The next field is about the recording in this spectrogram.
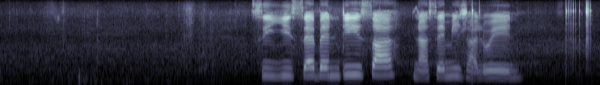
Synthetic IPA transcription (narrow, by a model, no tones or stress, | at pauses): sijisɛɓentʼisa | nasemiɮalweːni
